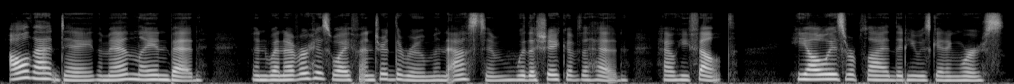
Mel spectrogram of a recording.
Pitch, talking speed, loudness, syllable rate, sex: 210 Hz, 205 wpm, -17 LUFS, 5.2 syllables/s, female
